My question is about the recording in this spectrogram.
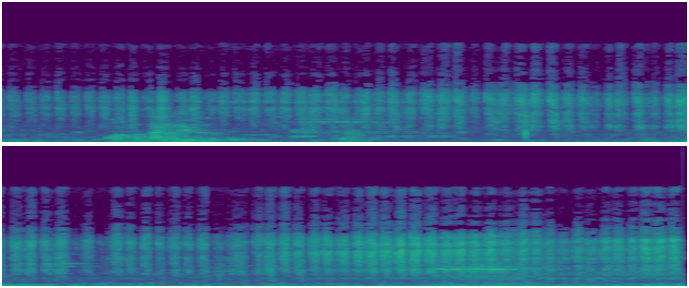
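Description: Watercolour brush scrubbing on sketchbook paper in quick, repeated back-and-forth strokes, making a dry scratchy rub. A short falling tone sounds about a second in.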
